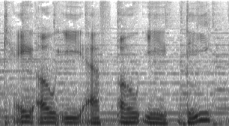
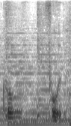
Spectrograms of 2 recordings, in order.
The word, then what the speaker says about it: Koefoed: So here comes a pronouncer for Susanne Koefoed. Which I'd like to point out is spelled K O E F O E D. – Koefoed. – Let me say that again. Susanne Koefoed. – I do not hear the D in Koefoed.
